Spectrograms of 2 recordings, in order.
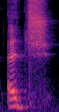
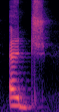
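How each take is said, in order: The two takes are said the same way.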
